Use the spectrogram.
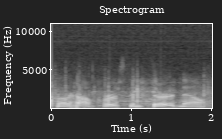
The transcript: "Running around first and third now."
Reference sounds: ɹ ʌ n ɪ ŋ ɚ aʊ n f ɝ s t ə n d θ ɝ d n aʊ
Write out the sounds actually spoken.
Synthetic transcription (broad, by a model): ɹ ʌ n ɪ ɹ aʊ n f ɝ s t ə n θ ɝ d n aʊ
